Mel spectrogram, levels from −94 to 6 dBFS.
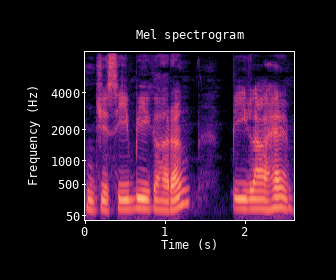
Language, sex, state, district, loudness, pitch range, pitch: Hindi, male, Chhattisgarh, Bastar, -17 LUFS, 125-135 Hz, 130 Hz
